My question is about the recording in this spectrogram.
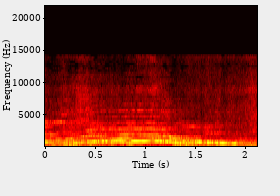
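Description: One long whooping voice call that rises in pitch, holds, then slides down. The bass of the workout music drops out beneath it.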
